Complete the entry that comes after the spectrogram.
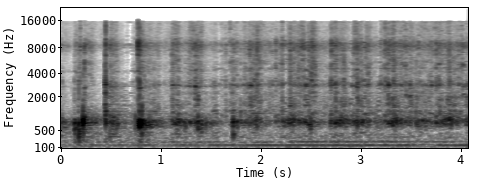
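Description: A large, green, translucent plastic jar of olive oil gel, which looks full, is tapped on its lid and body with long nails. About eleven light, dry clicks come at an uneven pace, each with a hollow plastic tone around 800 Hz that dies away almost at once. A faint low hum runs underneath.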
